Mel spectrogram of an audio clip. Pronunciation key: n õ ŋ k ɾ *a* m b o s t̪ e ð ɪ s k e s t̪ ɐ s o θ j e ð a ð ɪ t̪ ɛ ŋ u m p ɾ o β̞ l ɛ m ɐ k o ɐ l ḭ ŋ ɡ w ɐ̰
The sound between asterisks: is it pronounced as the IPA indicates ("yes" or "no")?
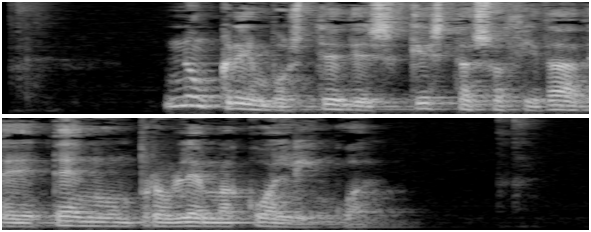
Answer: no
